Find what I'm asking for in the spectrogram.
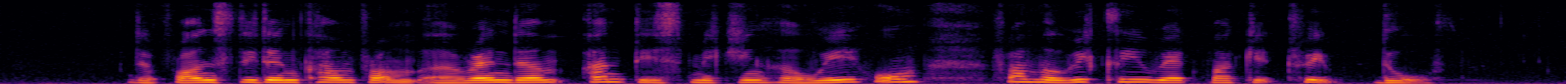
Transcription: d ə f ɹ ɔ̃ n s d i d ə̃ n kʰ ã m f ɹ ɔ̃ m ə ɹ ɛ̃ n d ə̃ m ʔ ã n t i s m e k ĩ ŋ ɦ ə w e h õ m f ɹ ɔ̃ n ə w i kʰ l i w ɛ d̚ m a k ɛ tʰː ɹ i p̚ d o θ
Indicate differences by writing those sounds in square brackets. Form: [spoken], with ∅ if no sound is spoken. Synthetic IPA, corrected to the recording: d ə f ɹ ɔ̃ n s d i d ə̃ n kʰ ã m f ɹ ɔ̃ m ə ɹ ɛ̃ n d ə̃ m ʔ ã n t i s m e k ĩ ŋ ɦ ə w e h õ m f ɹ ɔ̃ [m] ə w i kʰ l i w ɛ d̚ m a k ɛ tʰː ɹ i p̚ d o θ

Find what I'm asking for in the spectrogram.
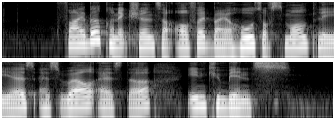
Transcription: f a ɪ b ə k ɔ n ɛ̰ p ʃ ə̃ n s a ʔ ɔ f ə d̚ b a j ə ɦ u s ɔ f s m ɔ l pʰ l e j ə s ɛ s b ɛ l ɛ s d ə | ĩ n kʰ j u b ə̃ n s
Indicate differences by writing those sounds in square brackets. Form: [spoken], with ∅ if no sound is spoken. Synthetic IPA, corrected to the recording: f a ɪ b ə k ɔ n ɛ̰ [k] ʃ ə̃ n s a ʔ ɔ f ə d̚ b a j ə ɦ [o] s ɔ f s m ɔ l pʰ l e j ə s ɛ s [w] ɛ l ɛ s d ə | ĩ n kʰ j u b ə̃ n s

